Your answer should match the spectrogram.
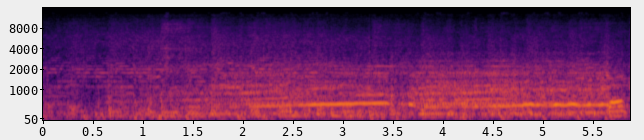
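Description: Nissan Navara race trucks in the Sugarbelt 400 off-road race, loud and close, with a steady engine roar rising and falling in pitch as the vehicles accelerate, and no voices.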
